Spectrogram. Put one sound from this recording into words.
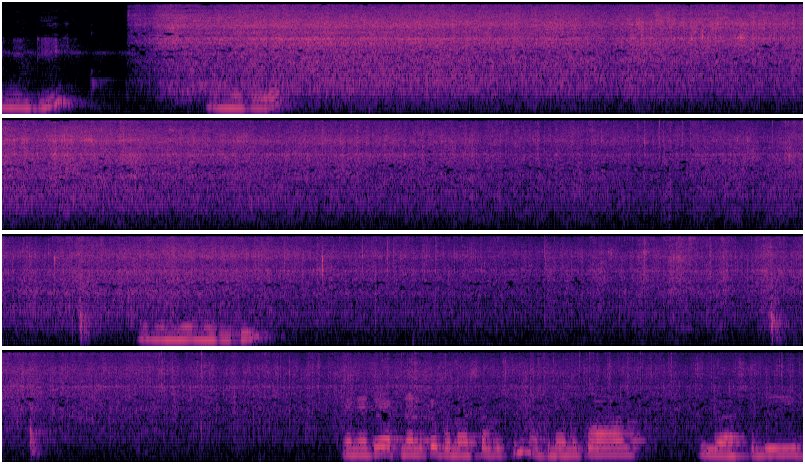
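Batter sizzles loudly as it hits hot oil in a pan.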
